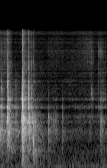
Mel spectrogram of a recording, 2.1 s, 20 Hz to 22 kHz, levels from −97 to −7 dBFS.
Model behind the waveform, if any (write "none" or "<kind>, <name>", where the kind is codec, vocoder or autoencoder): codec, SNAC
